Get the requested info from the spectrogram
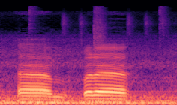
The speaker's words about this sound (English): Sitting in my truck doing this one.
